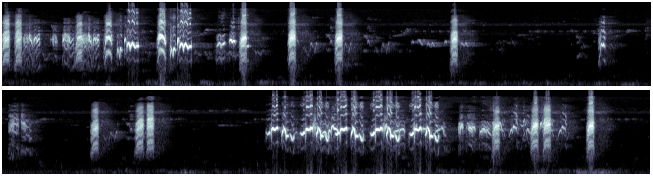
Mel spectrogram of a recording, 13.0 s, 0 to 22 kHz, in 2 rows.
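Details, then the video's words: Sooty-headed bulbul in full, lively song meant to overpower a rival: bursts of bright chirps and warbled phrases, a gap of scattered single notes, then a long fast rippling warble near the end. "Suara burung kutilang gacor || menekan lawan 100%"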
